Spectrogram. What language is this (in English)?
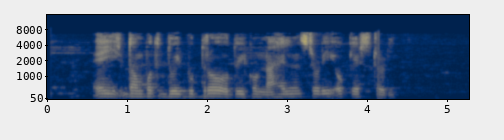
Bangla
